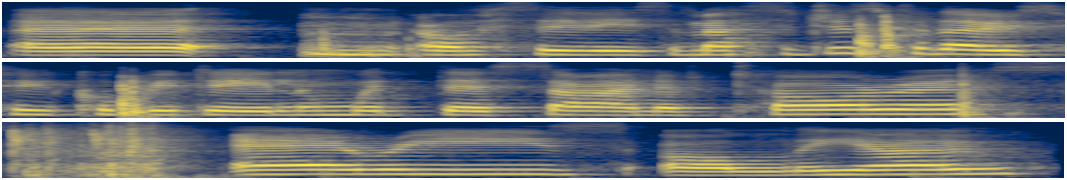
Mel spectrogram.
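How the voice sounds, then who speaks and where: Slow and on the high side, this woman's voice carries a chatty live-stream tarot reading. Hay fever leaves her congested as she greets viewers by name, and the audio sounds muffled, with constant hiss.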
